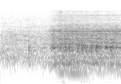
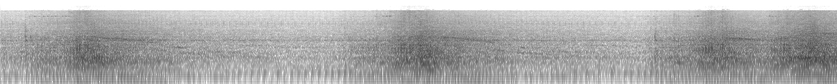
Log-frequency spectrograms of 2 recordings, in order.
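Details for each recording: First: Honda Beat scooter CVT rear pulley bearing turned by hand: dry gritty rasp, rough instead of smooth; worn bearing blamed for humming when decelerating, to be replaced. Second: Honda Beat scooter revved three times after replacing the dirty, worn rear CVT bearing: CVT runs smoothly, the earlier droning hum on throttle release now gone.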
